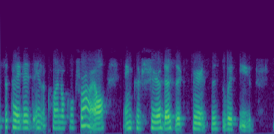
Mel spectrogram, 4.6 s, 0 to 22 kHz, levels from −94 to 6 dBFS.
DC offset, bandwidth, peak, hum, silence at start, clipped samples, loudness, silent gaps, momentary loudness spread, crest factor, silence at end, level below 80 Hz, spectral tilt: under 0.1%; 4.5 kHz; -10 dBFS; none; 0 s; under 0.1%; -27 LUFS; none; 11 LU; 18 dB; 0.4 s; -62 dBFS; -5.5 dB/octave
